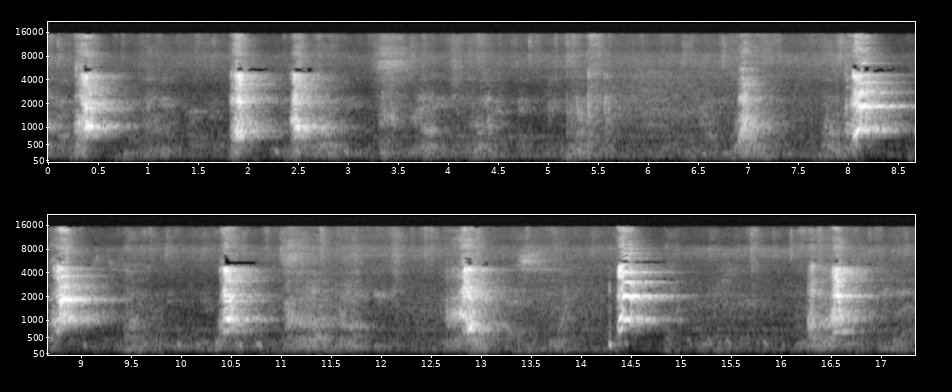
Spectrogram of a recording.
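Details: Ryder, a female Rhodesian Ridgeback puppy, plays with an antler and barks repeatedly: short, sharp, high yapping barks in irregular bursts, about a dozen over seventeen seconds, with quieter grumbles between them.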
